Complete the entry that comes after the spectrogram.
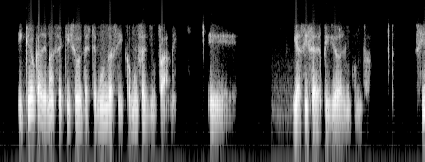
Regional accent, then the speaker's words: Argentina; also born or lived in Santiago, Chile; Sí, pero tenía un año cuando llegué acá, o sea, no tengo nada.

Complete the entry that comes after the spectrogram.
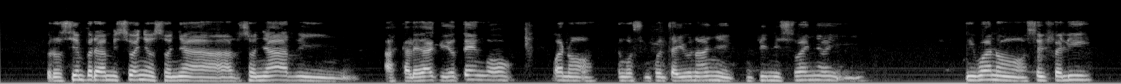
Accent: Salta, Argentina; moved away; Yo soy de Salta. Yo cuando yo llegué de Salta, o sea, yo vine con plata

